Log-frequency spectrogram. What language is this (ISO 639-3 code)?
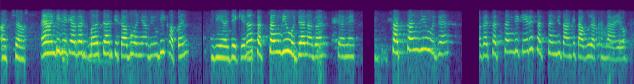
snd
